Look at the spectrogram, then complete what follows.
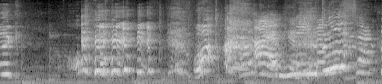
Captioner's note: laughing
